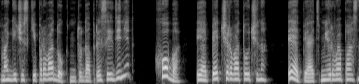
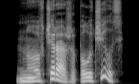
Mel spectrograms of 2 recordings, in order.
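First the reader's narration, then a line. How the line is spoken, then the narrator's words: Displeased grumble. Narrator (Russian): недовольно буркнул он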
